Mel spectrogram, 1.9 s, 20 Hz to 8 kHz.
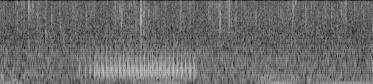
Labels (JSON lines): {"label": "biophony, croak", "recorder": "SoundTrap 500"}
